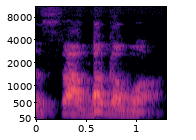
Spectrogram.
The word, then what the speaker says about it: sawagawar: So, to say uh shut as in currently shut, you have to conjugate sagawar to sawagawar. So, sa wa ga war.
